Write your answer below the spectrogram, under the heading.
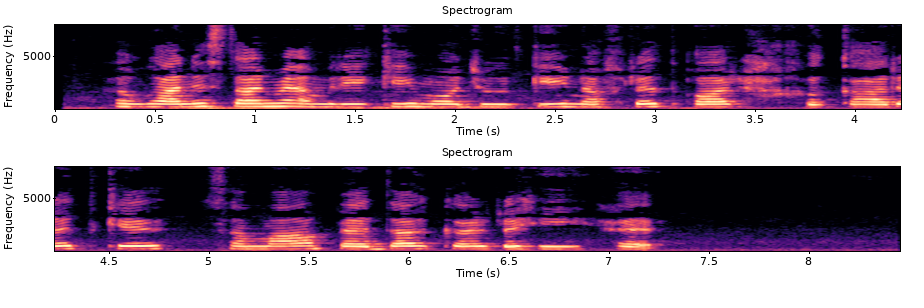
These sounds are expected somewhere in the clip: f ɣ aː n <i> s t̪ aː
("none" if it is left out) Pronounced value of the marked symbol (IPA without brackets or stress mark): ɪ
